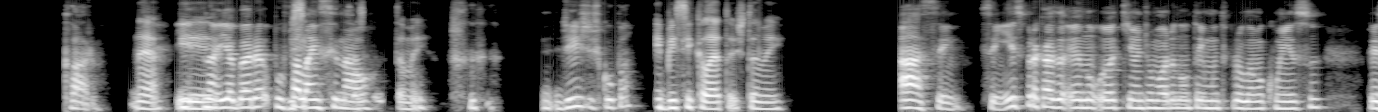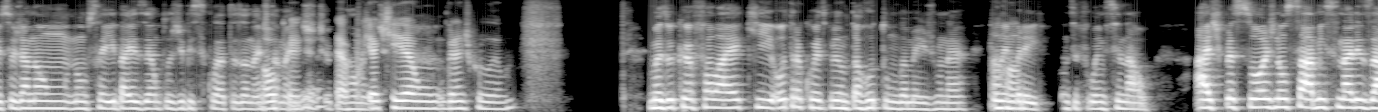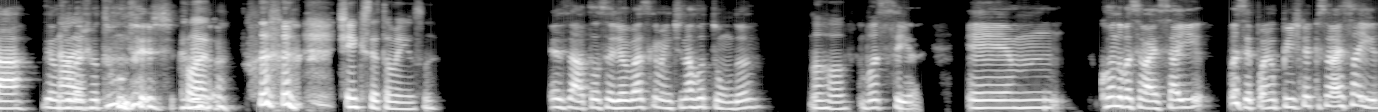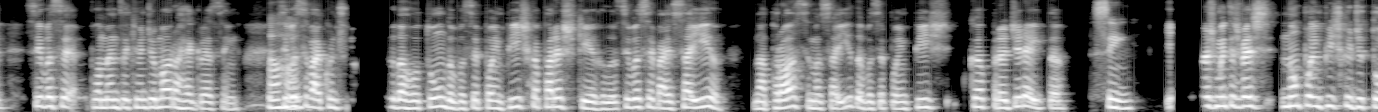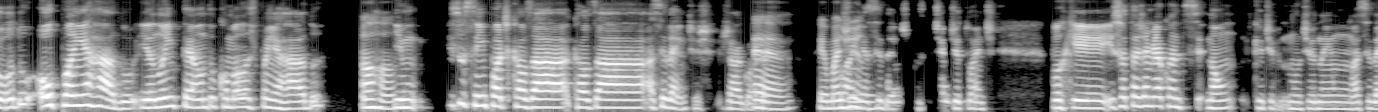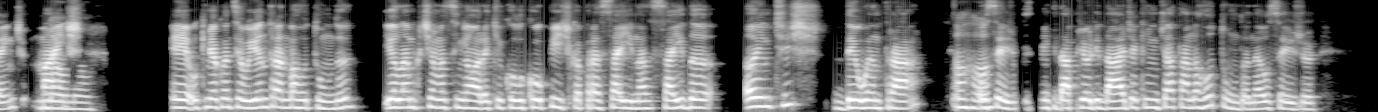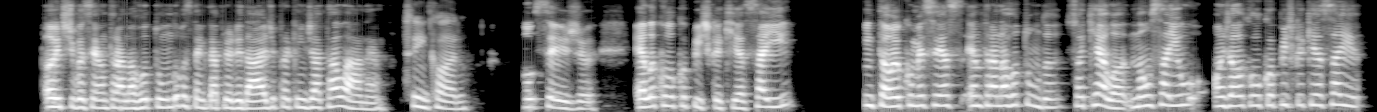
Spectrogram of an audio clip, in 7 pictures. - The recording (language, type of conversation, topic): Portuguese, unstructured, O que mais te irrita no comportamento das pessoas no trânsito?
- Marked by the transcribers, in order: giggle; tapping; giggle; laughing while speaking: "rotundas"; laugh; other background noise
